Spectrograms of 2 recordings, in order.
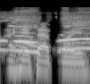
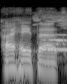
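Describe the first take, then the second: First: High, loud mock shout; mock outrage shout. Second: Said in the usual way. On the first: Real, not acted. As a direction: yell it in fake outrage.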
